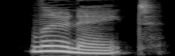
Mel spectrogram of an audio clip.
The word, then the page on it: lunate: American English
